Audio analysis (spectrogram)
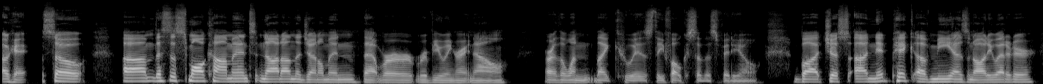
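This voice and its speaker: A man's voice: lowish voice, a little fast, fairly bright tone, smooth, no room sound, studio quality. A man giving casual, rambling, opinionated livestream commentary with some swearing. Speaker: streamer reacting to a video.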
